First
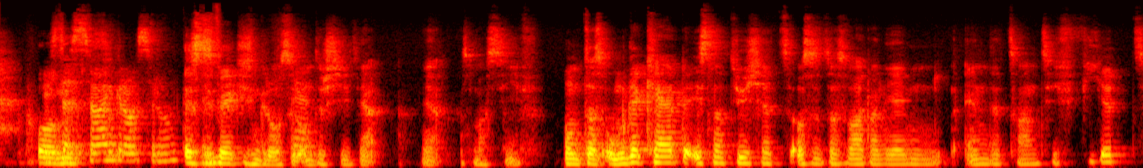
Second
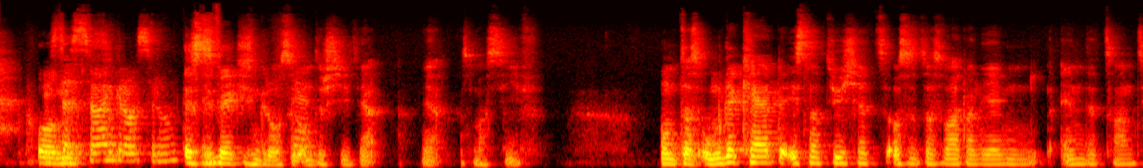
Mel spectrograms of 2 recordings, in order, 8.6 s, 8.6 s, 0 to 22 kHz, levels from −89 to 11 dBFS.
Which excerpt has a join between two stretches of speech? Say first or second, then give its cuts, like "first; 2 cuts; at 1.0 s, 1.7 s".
first; 1 cut; at 4.2 s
